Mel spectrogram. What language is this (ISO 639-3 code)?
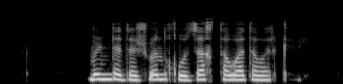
pus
